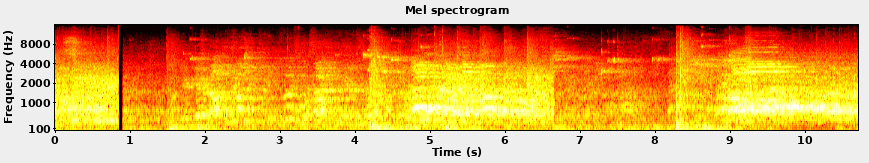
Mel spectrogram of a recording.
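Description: Voices of players and spectators echoing in a gymnasium during a volleyball match, with a few sharp hits of the volleyball.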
